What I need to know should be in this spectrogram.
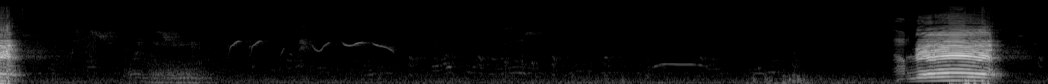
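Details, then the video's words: On an Indian dairy farm, one loud brief moo closes a quiet stretch that holds faint bird chirps and soft background knocks. "Cow Moor"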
